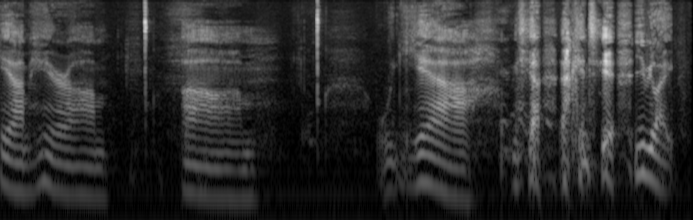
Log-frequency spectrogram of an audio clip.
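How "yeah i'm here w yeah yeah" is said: put-on dull bored voice, very slow, long um. Joking about sounding boring while answering questions: put-on boring voice. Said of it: "I can do one of those boring voices like".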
